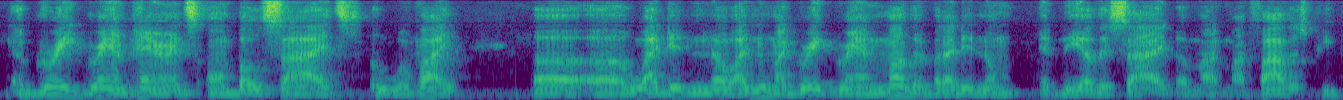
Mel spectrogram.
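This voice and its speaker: Through noticeable background noise and audible room echo, a man speaks at a fairly low pitch and moderate pace with ordinary pitch variation. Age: 70s. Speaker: actor and theater teacher. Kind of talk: panel discussion. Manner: halting, many repetitions.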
